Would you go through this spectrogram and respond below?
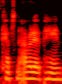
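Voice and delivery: usual speaking voice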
